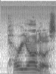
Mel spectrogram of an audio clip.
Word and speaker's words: Parianos: So, uh, first person we've got is Paranos. Did I pronounce that right?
